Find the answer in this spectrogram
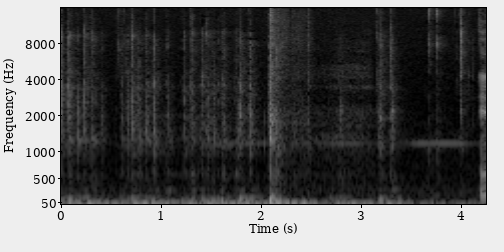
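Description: Typing on a computer keyboard: a run of quick keystrokes, with one louder key hit about halfway through.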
